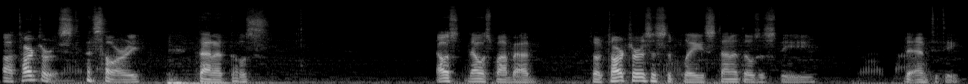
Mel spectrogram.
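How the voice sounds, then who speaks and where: A male streamer talks through a game in a casual, halting way. His pitch is average, and he moves between commentary and reading narration aloud. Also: expressive, gravelly, fairly bright tone, soft background music. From Philippines.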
